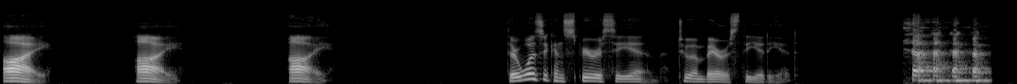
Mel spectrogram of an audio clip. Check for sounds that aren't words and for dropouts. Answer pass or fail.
fail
